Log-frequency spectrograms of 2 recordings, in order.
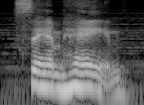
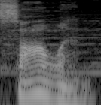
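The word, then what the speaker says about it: Samhain: I know this is a moment here, but I don't want to be that guy, but it's pronounced Sawin.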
